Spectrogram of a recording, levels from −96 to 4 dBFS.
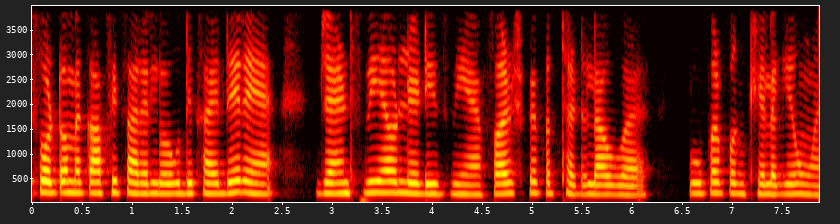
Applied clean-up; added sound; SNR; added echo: neural mask model DeepFilterNet 3.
